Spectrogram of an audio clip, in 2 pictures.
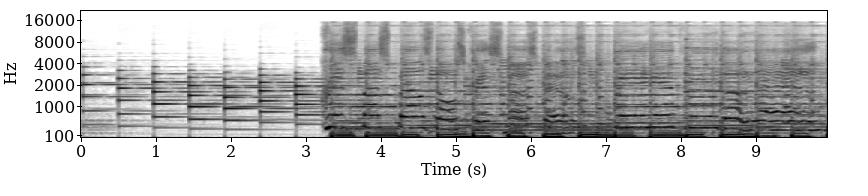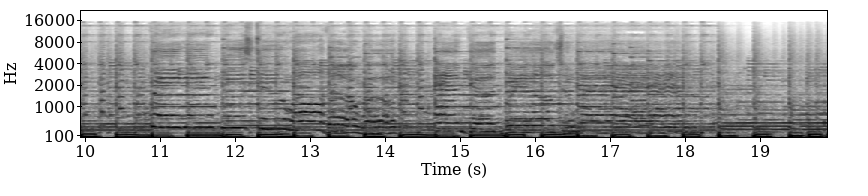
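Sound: jingling bells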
